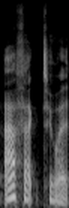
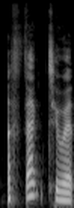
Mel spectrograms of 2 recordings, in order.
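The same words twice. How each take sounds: First: "affect" with a clear short A at the front; alternate pronunciation, affect. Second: "effect" with an unstressed opening vowel; first pronunciation, effect. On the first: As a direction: say "affect" as AFF-ect. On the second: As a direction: say "effect" as uh-FECT. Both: Shown as a demonstration. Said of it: "Is it effect or affect?".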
